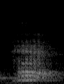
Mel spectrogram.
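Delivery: Rrr trilled softly behind the teeth; a quiet tongue-tip Rrr; soft rolled r. Shown as a demonstration. Teacher reminding learners of the trill. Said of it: "vai fazer esse R que vibra aqui".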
